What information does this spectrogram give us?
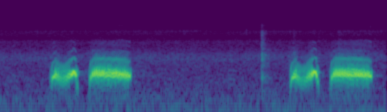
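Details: An experienced spotted dove decoy calling to provoke wild birds, with two identical phrases, each a short rippling note followed by a longer flat hum, and a faint click between them.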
